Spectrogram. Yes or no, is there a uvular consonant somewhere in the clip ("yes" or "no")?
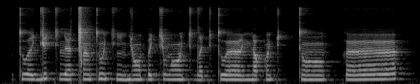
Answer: yes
